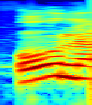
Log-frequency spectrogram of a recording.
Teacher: یہاں پر لام کے اوپر کھڑا زبر ہے، کھڑا زبر کے بعد حمزہ اسی کلیمے میں ہے تو یہاں پر بھی مد متصل کا قاعدہ ہوگا۔ اس لام کو ہم کھڑا زبر کے ساتھ کھینچیں گے 4 الف کی مقدار۔ کاف کو جلدی پڑھیں گے۔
